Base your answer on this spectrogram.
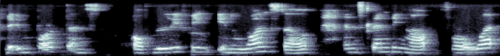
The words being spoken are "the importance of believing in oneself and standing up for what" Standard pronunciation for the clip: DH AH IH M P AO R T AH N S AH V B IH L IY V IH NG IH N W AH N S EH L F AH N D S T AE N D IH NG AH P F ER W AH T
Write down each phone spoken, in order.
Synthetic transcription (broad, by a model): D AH IH M P AO R T AH N S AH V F L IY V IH NG IH N W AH N S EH L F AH N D S T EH N D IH NG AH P F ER W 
